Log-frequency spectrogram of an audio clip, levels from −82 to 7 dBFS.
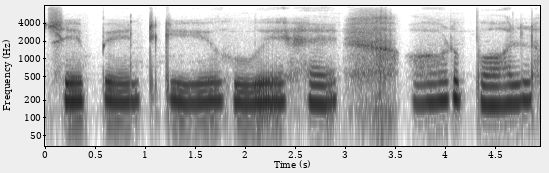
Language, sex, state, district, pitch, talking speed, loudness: Hindi, female, Bihar, Patna, 180 Hz, 85 wpm, -16 LUFS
